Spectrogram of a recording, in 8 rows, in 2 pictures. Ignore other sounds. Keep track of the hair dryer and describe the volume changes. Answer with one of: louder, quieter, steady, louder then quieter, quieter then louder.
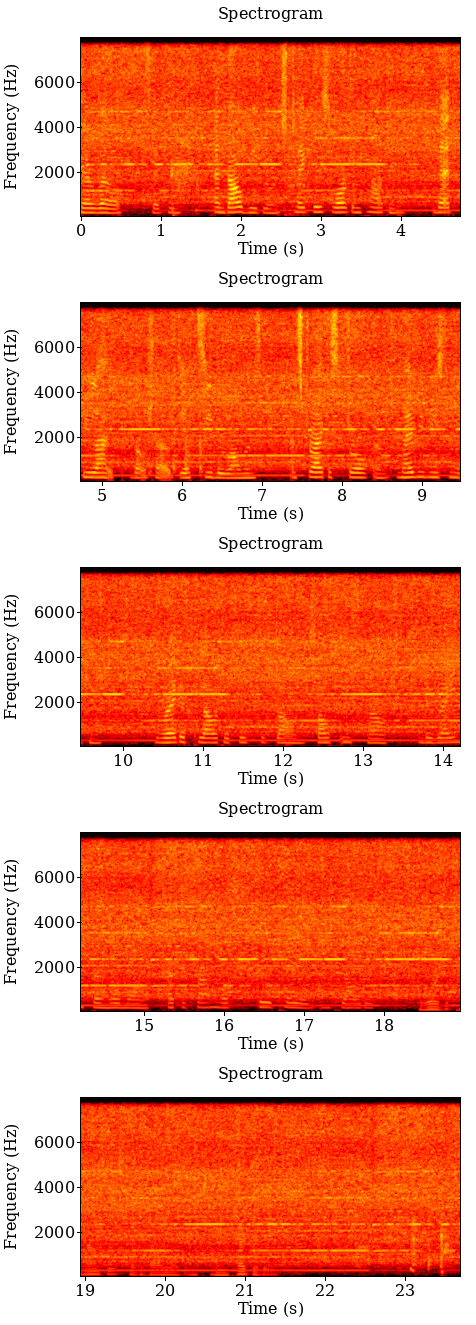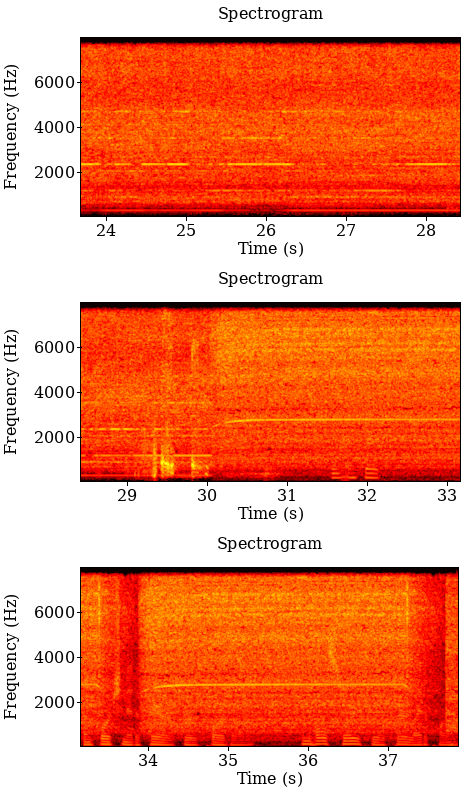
steady.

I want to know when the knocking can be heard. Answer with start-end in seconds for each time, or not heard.
5.5-6.3.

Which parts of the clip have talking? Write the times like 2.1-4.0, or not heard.
0.0-9.8, 10.4-21.5, 31.6-32.2, 33.2-37.8.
